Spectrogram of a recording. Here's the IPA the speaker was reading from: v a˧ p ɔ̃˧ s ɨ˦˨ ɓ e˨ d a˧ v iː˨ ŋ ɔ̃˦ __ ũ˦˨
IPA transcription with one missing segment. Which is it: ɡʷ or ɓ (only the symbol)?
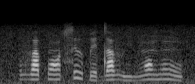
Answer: ɡʷ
